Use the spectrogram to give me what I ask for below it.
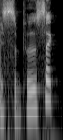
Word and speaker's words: Sipusic: us today is sabusic I hope I pronounce your last name right close well give me a pronunciation so I I stick with it correctly the pusic like peace okay okay uh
